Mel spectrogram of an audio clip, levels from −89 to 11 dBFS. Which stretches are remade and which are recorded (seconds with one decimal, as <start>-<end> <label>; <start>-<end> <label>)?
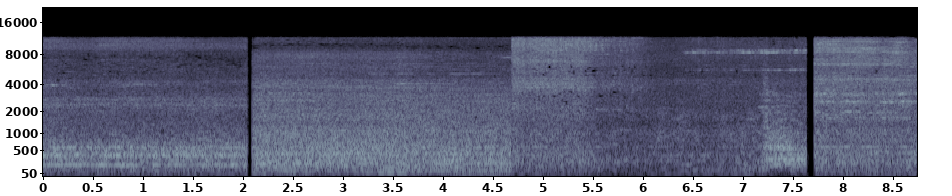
0.0-0.7 recorded; 0.7-3.1 remade; 3.1-8.7 recorded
